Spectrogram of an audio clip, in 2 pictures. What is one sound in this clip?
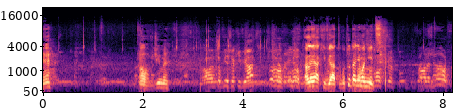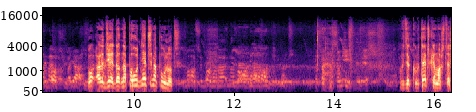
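Several men talk and laugh loudly together close by, outdoors.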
